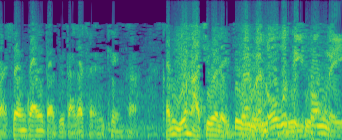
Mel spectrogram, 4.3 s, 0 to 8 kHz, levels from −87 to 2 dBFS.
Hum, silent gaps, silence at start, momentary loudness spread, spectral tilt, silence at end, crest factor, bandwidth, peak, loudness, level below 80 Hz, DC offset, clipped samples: none; none; 0 s; 11 LU; -7 dB/octave; 0 s; 6 dB; 8 kHz; 0 dBFS; -6 LUFS; -28 dBFS; under 0.1%; 9%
